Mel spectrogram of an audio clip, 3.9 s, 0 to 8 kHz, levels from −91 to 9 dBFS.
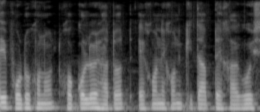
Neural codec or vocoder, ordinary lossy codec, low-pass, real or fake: none; none; none; real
